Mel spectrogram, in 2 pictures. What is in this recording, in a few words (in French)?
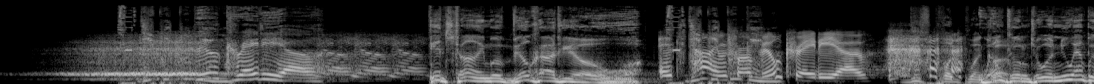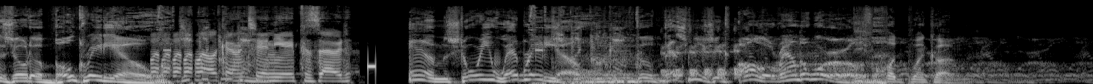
Drops A cappellas, habillage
